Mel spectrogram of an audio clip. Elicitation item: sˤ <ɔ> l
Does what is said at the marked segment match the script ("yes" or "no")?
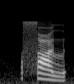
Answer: no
